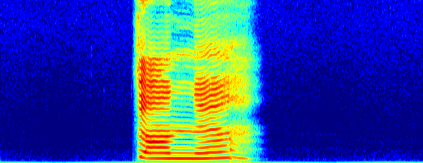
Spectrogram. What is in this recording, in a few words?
woman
